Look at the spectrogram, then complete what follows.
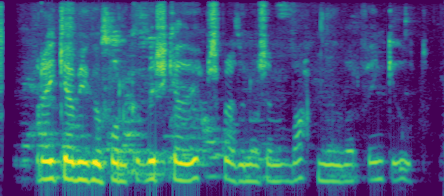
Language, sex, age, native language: Icelandic, male, 12, Icelandic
